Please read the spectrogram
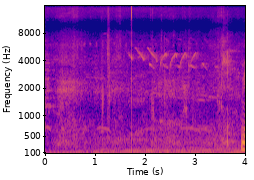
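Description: A small bird calling faintly, a quick run of about six short high chirps near the middle, over a low steady background rumble, with a couple of faint clicks.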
